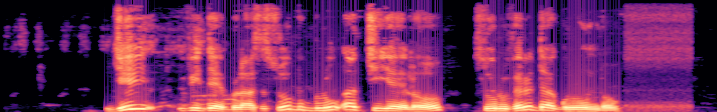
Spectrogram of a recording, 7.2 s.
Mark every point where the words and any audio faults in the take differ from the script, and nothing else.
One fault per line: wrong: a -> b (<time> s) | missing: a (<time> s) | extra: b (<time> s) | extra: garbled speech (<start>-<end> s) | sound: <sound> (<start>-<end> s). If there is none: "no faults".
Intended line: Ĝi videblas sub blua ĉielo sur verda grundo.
no faults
